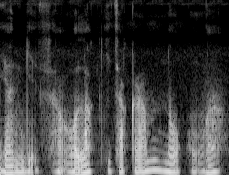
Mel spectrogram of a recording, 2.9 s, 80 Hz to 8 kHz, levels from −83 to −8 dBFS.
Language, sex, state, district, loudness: Garo, male, Meghalaya, West Garo Hills, -22 LUFS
